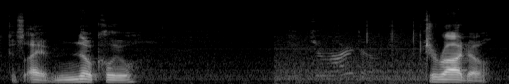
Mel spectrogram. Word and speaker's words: Girardeau: Girardeau. Girardeau. Okay. Cape Girardeau. That is not how it's pronounced. Not how it's spelled.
